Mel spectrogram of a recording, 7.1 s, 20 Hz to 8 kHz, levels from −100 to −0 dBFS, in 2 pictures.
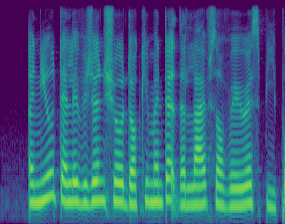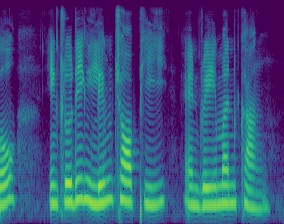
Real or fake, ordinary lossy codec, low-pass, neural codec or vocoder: real; none; 7.2 kHz; none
